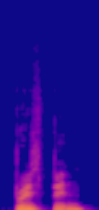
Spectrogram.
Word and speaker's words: Brisbane: in the day Richard it's not as bane we say Brisbane Brisbane Americans say Brisbane alright ok Brisbane Brisbane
